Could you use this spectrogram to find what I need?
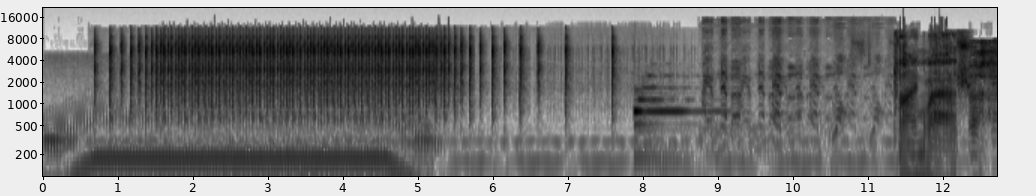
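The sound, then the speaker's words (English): A spinning prize wheel gives a steady mechanical whir for about five seconds, then a run of ticks that spread further apart as it slows, followed by a few scattered brief knocks and clatters. “I'm rolling up my sleeves. I am going to roll the Wheel of Who. Ready? Ready.”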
